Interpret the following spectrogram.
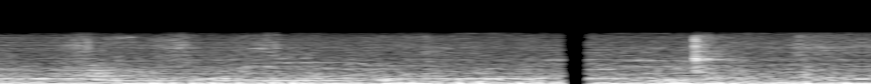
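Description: Faint light clicks of five-pin billiards pins being set upright on the table by hand, over a steady low hum; the sharpest click comes about three and a half seconds in. The sound cuts out briefly just before three seconds.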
